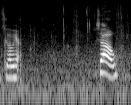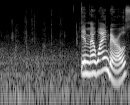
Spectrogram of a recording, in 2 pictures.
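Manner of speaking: talking through a mouthful, chewing while speaking. Showing the flowers in the wine barrels while eating, talking while chewing. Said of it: "sorry, I'm still chewing".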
